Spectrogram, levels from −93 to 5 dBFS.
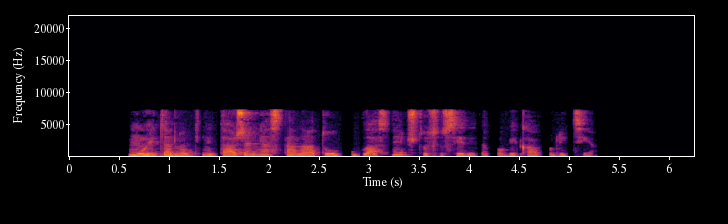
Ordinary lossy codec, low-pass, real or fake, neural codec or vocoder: MP3, 64 kbps; 7.2 kHz; real; none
